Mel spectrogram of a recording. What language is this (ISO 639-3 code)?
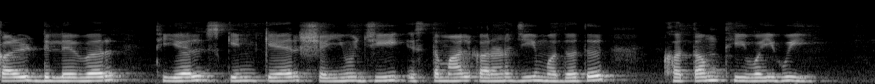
snd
